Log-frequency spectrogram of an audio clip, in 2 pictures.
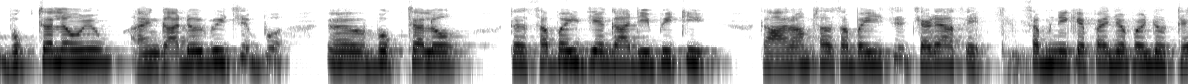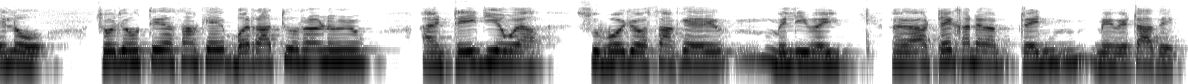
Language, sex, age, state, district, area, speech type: Sindhi, male, 60+, Madhya Pradesh, Indore, urban, spontaneous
